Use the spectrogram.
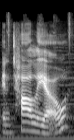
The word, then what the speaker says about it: intaglio: So the Italian word intaglio, I-N-T-A-G-L-I-O, pronounced intaglio, means to incise.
